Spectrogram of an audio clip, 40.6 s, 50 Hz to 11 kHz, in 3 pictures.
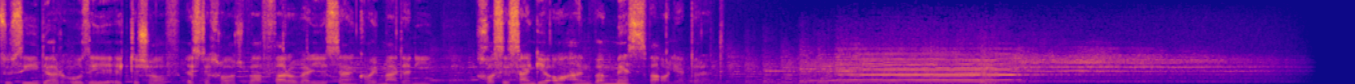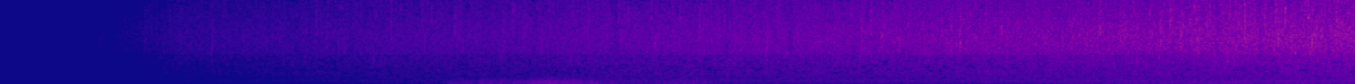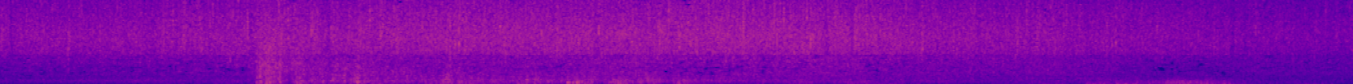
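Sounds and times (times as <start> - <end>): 
speech: 0.0 - 7.5
steady spring rain: 0.0 - 9.5, 13.9 - 40.6
deep roll of thunder: 8.4 - 10.4, 18.0 - 22.7, 23.5 - 40.6.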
